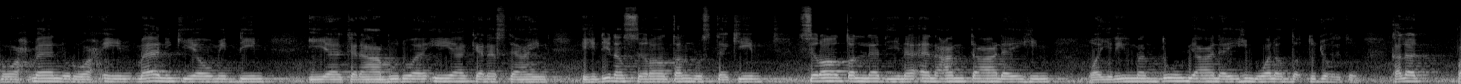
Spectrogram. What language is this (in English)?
Malay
